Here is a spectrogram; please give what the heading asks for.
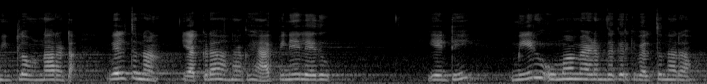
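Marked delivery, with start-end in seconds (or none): none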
